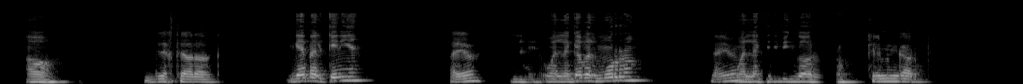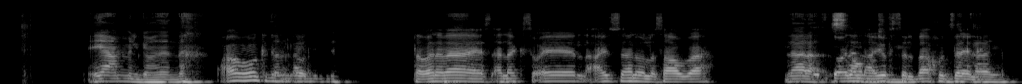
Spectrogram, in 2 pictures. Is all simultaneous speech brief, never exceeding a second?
No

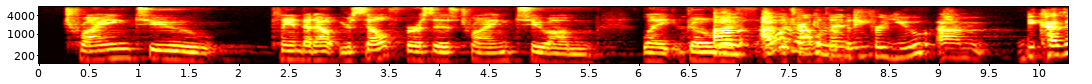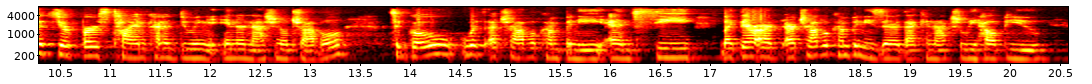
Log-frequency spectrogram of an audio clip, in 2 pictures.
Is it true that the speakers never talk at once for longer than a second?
No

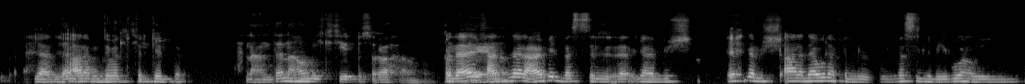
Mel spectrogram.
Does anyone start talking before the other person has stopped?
Yes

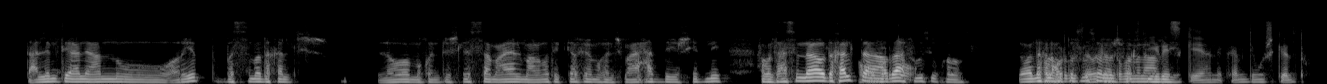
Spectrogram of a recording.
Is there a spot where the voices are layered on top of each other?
Yes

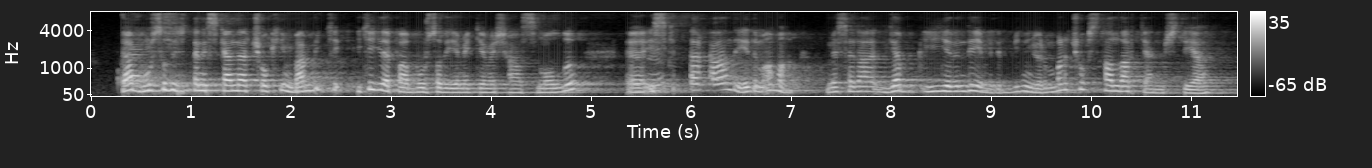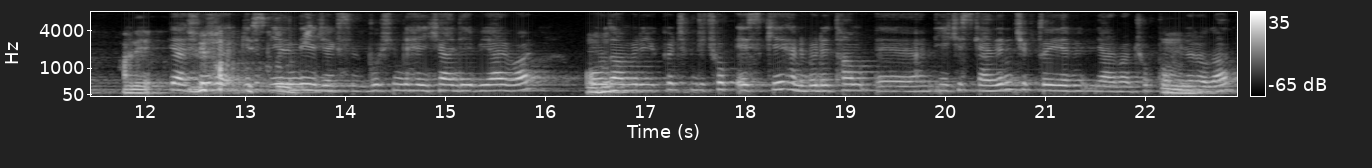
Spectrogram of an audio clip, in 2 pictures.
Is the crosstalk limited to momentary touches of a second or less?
No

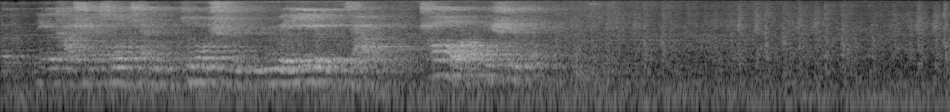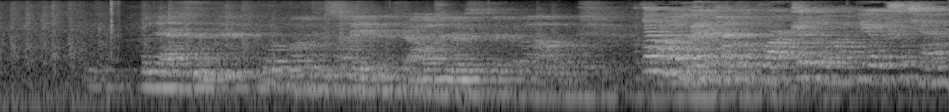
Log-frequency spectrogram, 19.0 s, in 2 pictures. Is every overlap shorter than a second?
No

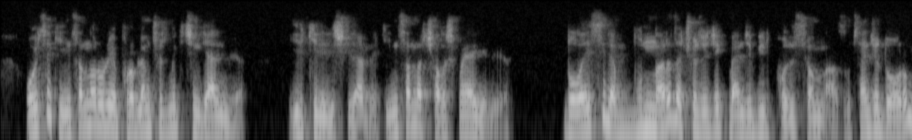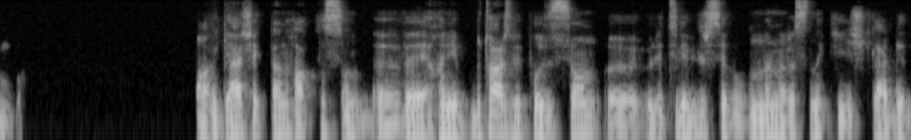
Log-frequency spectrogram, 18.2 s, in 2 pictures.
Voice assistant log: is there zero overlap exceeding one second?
Yes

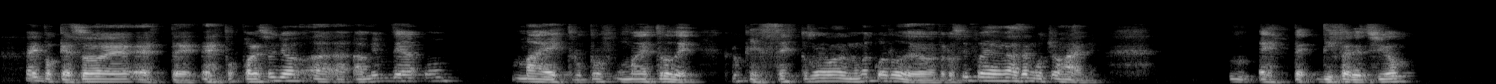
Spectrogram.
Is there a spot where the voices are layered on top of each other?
No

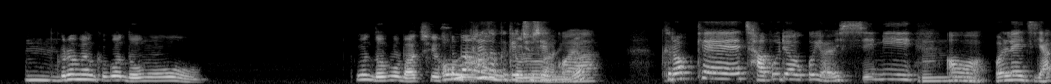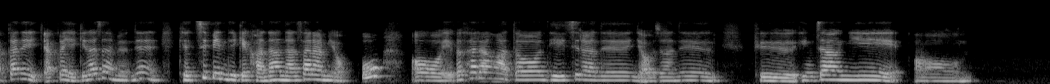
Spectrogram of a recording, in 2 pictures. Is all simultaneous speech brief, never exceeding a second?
No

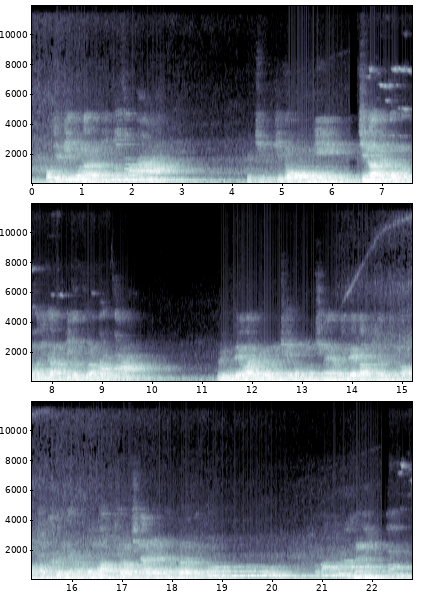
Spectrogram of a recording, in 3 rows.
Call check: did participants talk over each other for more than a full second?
No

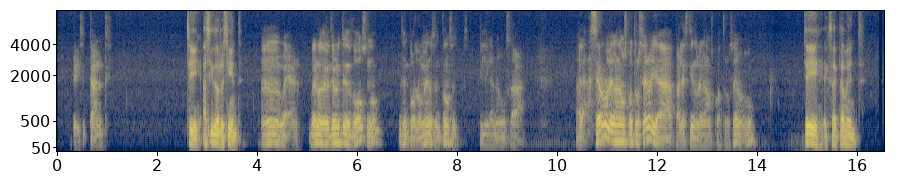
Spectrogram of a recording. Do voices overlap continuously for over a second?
No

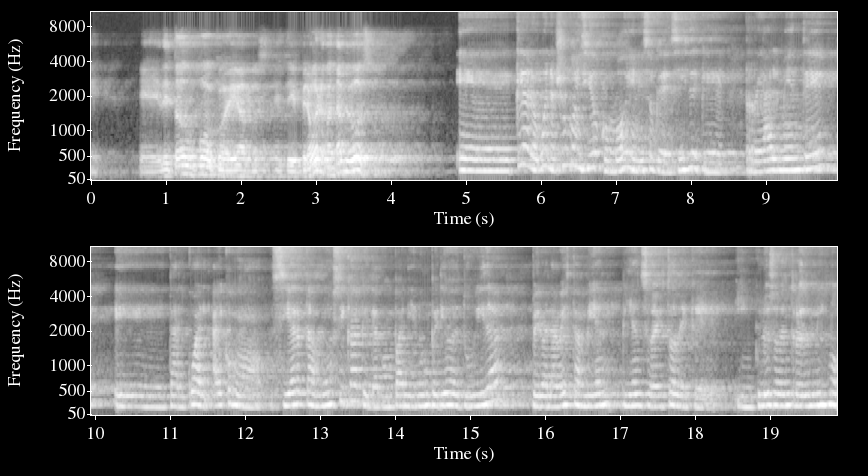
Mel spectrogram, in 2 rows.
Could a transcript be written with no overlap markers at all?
Yes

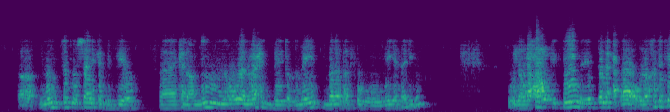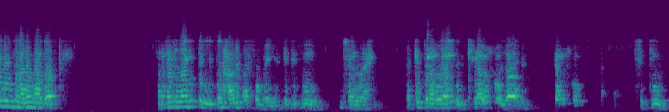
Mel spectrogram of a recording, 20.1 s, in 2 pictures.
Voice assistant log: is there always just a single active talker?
No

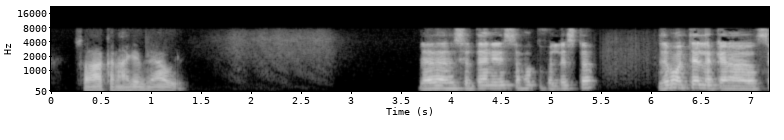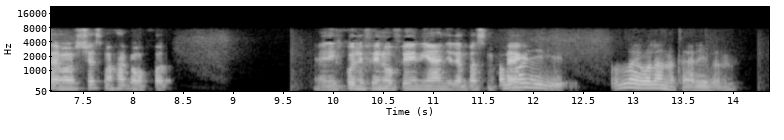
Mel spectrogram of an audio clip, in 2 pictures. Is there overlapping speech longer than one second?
No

